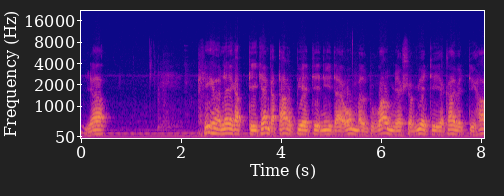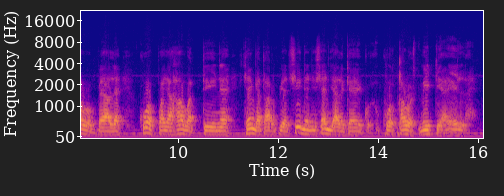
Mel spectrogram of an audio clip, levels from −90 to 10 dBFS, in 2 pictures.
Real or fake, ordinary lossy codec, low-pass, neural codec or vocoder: real; none; 19.8 kHz; none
